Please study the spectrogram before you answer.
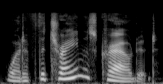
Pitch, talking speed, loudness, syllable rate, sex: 225 Hz, 220 wpm, -17 LUFS, 4.7 syllables/s, female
